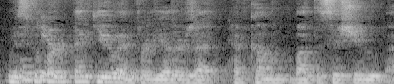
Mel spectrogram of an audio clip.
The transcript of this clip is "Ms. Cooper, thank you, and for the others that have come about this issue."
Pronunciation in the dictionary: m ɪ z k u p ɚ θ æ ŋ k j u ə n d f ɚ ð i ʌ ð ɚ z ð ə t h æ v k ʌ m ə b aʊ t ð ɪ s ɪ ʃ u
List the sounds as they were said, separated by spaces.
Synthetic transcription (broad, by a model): m ɪ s k u p ɚ θ æ ŋ k j u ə n f ɚ ð i ʌ ð ɚ z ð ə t h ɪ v k ʌ m ə b aʊ t ð ɪ s ɪ ʃ u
